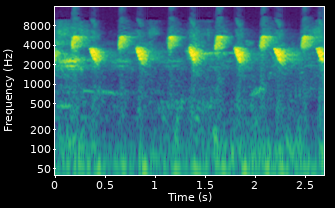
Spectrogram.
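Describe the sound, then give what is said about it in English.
Bird song rings out as a series of bright, high chirps in quick, even succession, each a short two-part phrase, many repeated notes with no voices over them. “And Darzee filled his throat and sang.”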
